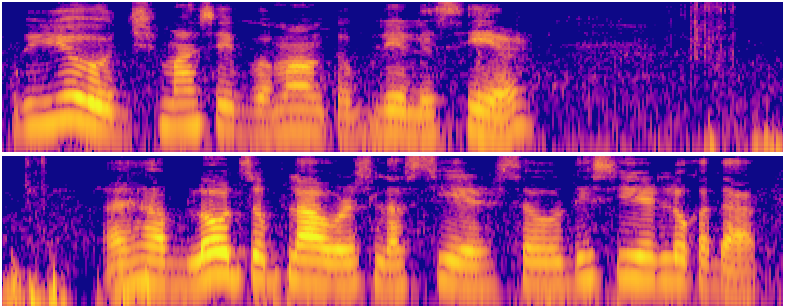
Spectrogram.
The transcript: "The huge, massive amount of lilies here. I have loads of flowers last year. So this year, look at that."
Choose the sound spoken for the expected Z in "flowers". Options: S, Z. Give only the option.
S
